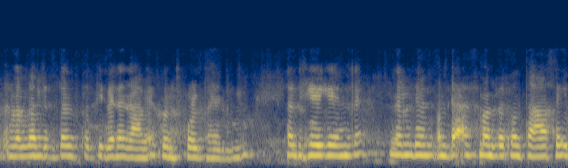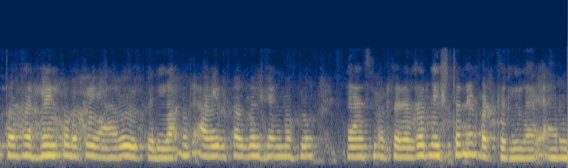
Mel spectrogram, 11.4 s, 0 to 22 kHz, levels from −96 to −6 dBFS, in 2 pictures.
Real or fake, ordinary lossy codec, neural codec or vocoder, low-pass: fake; none; codec, 16 kHz, 2 kbps, FreqCodec, smaller model; none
